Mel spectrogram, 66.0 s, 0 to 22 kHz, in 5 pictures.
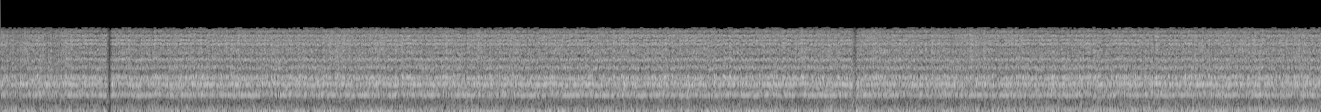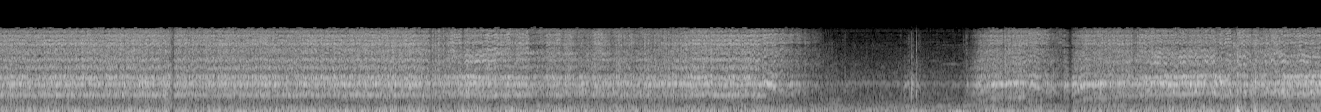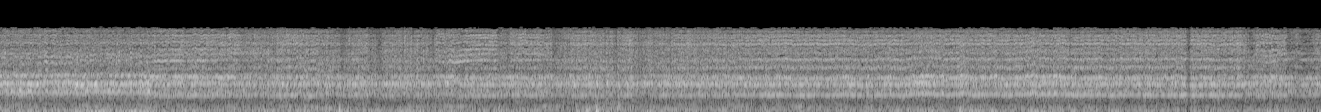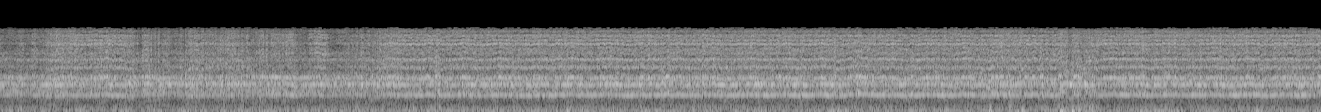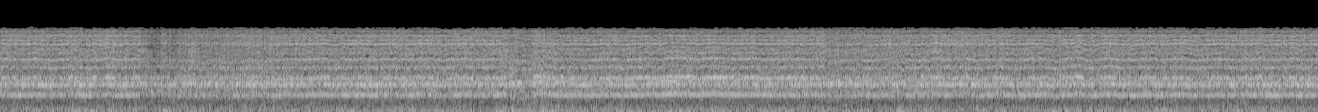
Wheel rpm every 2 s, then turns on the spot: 160, 160, 160, 160, 160, 160, 160, 160, 160, 160, 60, 50, 150, 160, 160, 160, 160, 160, 160, 160, 160, 160, 160, 160, 160, 160, 160, 160, 160, 160, 160, 160, 160.
none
